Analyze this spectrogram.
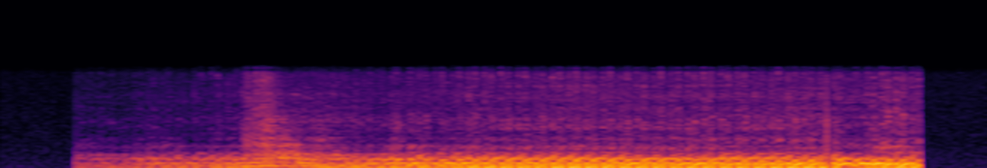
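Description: A motorcycle with a sidecar roars steadily and loudly as it rounds a curve, its pitch rising slightly as it revs, with a brief dip near the end before the sound cuts off. No one speaks.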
